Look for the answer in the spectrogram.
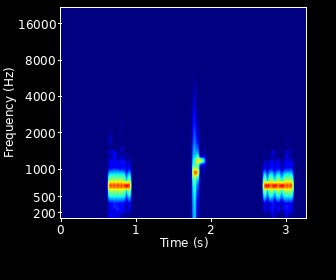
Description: Morse code, heard as a keyed tone, about 48 wpm, 700 Hz. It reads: 4 8
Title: Single Letter-Number Alt 50wpm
